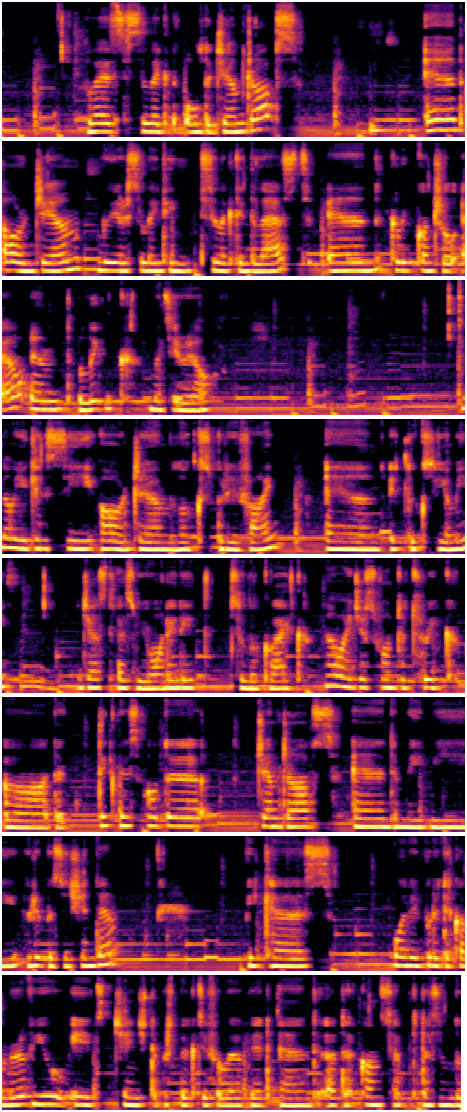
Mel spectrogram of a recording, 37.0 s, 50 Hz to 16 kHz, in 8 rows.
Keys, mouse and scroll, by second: 0.6 shift+click, 1.3 shift+click, 1.8 shift+drag, 2.5-3.6 shift+drag, 4.3 shift+click, 6.7 shift+click, 8.1 ctrl+l, 14.4-15.2 drag, 16.1-17.0 scroll up 3, 20.6-21.4 scroll down 3, 21.6 click, 21.6 scroll up 2, 21.8 middle drag, 22.1 shift+middle drag, 22.4 middle click, 22.9 click, 23.2 shift+middle click, 23.6 shift+click, 24.5 middle click, 24.7 scroll up 1, 25.0 g, 25.1 z, 25.8 shift+drag, 25.9 middle click, 26.3 shift+middle click, 26.7-27.2 shift+middle drag, 27.2 click, 27.3 middle click, 27.5 KP_7, 27.7-28.0 scroll down 1, 28.0 g, 29.1 drag, 29.5 g, 30.2 drag, 30.5 g, 30.8 click, 31.2 click, 31.3 g, 31.5-31.9 drag, 31.9 middle drag, 32.1 scroll up 2, 32.3 shift+middle drag, 32.6 Tab, 32.8 middle click, 33.1 click, 33.3 middle click, 33.7 g, 33.8 z, 34.2-35.0 scroll up 14, 35.0-35.6 scroll down 3, 36.1-36.4 scroll down 2, 36.4-37.0 scroll up 3.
